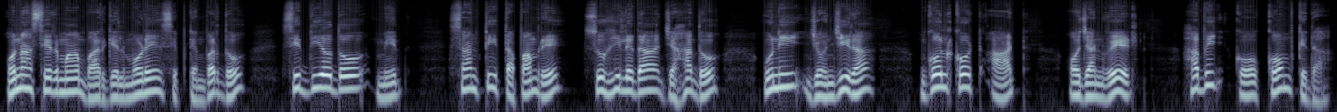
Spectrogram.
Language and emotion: Santali, neutral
